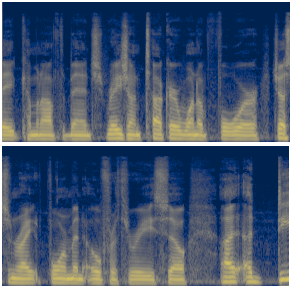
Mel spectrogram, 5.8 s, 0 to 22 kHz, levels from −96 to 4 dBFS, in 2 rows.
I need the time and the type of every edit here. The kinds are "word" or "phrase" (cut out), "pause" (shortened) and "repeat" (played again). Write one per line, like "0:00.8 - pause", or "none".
0:02.7 - pause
